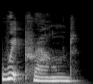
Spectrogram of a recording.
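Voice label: "whip-round", British English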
